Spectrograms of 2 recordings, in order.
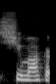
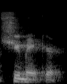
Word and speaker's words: Schumacher: Is it Schumacher or Shoemaker? Shoemaker. All right, you're Mr. Shoemaker.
